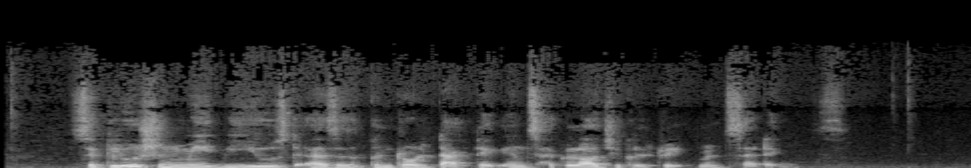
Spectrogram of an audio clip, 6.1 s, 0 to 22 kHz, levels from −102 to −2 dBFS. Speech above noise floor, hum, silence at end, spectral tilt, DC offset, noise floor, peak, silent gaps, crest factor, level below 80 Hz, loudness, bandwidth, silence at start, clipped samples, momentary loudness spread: 38 dB; none; 0.85 s; -6 dB/octave; under 0.1%; -62 dBFS; -8 dBFS; none; 18 dB; -60 dBFS; -25 LUFS; 15 kHz; 0.45 s; under 0.1%; 12 LU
